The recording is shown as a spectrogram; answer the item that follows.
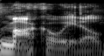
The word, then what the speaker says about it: Macuahuitl: Yeah, so it's Macuahuitl. Yeah. Macuahuitl. It's pronounced Makuahuitl, but yeah, it's spelled weirdly.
